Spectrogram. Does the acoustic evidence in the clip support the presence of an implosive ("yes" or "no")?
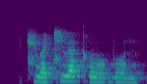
no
